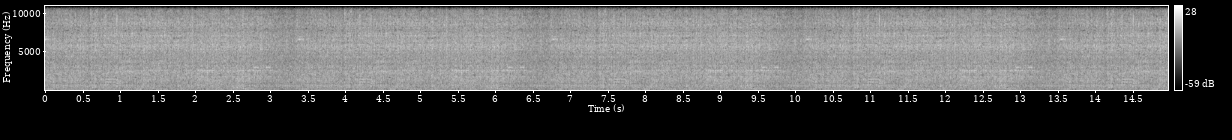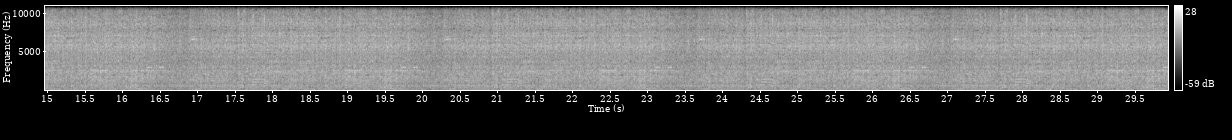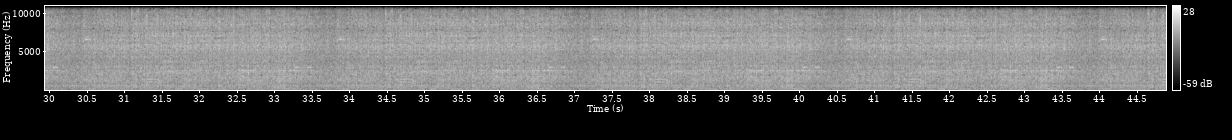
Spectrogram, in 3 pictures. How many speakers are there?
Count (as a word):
zero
